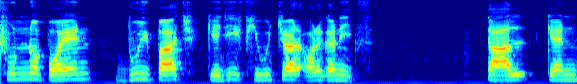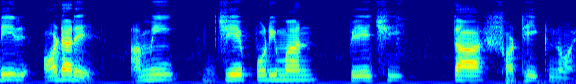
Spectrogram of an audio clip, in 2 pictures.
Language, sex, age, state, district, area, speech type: Bengali, male, 30-45, West Bengal, Kolkata, urban, read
